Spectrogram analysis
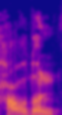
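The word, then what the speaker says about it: حوض: বিল মাসজিদি হাউদুন হাউদুন এখানে যে দকে আমি য পড়ার পক্ষপাতী না। আমি দকে দদ হিসেবেই উচ্চারণ করার পক্ষপাতী। আপনি বাংলায় বলেন আর আরবিতে বলেন। আমরা বাংলায় যেমন ওযু বলি। আমি ওযদু বলতে অভ্যস্ত এবং এটা এইটার আর কি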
